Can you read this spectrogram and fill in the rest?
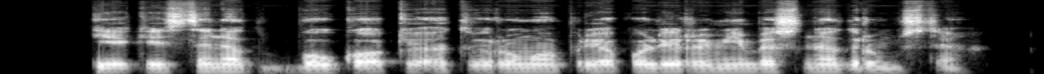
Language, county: Lithuanian, Vilnius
